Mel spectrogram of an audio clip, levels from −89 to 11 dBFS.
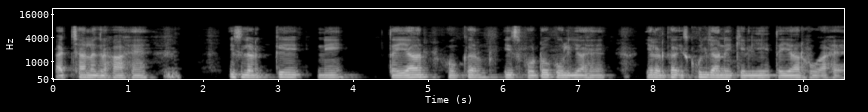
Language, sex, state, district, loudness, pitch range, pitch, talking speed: Hindi, male, Bihar, Supaul, -21 LUFS, 115-125 Hz, 120 Hz, 130 wpm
